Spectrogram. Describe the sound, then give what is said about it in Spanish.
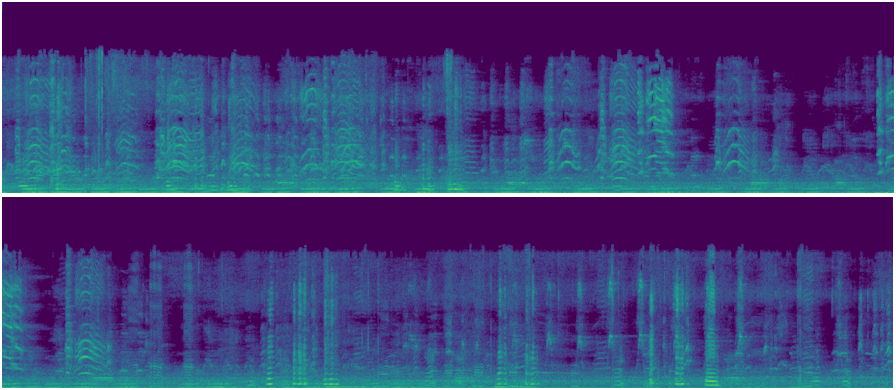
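A flock of whooper swans calls continuously, overlapping bugling honks rising and falling in a steady, busy chorus at moderate loudness, with no pauses and many birds sounding at once. “Escuchamos para finalizar, entre otros, a los cisnes cantores.”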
